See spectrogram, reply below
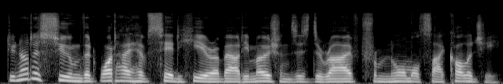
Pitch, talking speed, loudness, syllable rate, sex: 140 Hz, 190 wpm, -18 LUFS, 5.7 syllables/s, male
